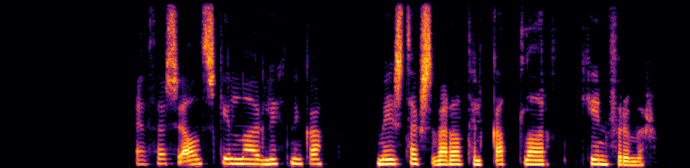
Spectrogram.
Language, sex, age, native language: Icelandic, female, 30-39, Icelandic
